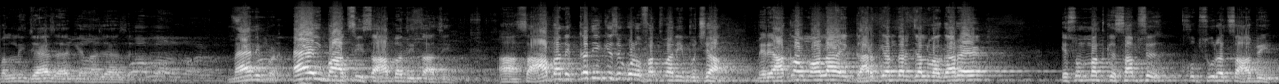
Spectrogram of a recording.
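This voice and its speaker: A man with a high-pitched voice speaks in a passionate tone with lively intonation over noticeable background noise. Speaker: Islamic preacher. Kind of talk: religious sermon (bayan) in Urdu and Punjabi, delivered to a live audience. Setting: live gathering, audience responds aloud. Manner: passionate, oratorical, with call-and-response from listeners.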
